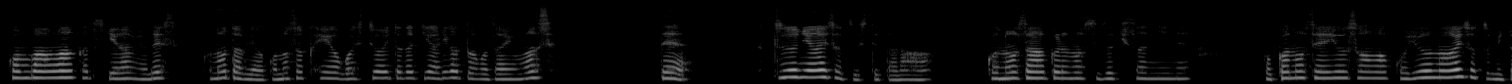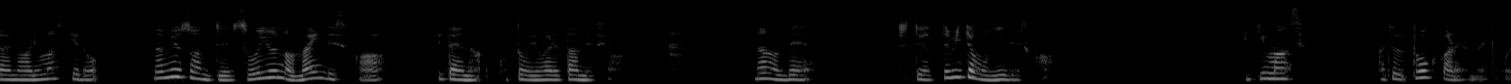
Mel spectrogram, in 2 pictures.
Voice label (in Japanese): フリートーク, ASMR; SEなし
